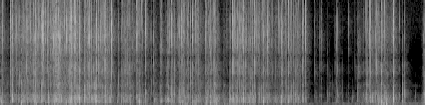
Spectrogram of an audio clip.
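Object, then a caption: Thin plastic wrapper around a muffin. A clear plastic wrapper around a whole chocolate muffin is crinkled and squeezed with the fingers of both hands. It gives a dense, bright crinkling and crackling that runs steadily for about six seconds, then thins into sparser, quieter crackles as the handling eases off.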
